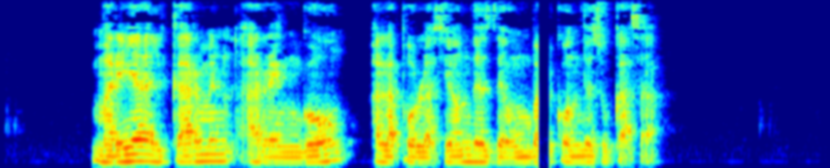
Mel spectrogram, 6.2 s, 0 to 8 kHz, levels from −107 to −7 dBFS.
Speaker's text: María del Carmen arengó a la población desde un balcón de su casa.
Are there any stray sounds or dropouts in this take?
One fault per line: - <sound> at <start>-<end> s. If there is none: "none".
- dropout at 4.0-4.1 s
